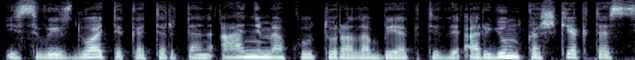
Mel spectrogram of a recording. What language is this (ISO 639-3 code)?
lit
